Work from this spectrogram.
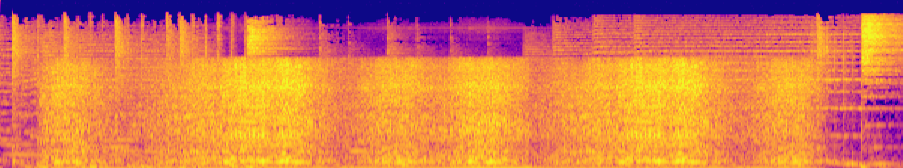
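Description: A car engine revs hard in waves while the wheels spin in deep snow, loud and close, the pitch swelling and falling repeatedly without any talk.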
